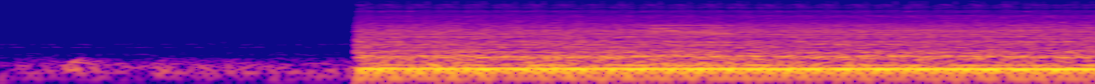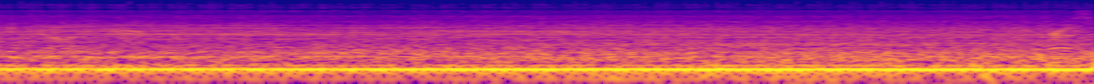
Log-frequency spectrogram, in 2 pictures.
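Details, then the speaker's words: GM Suburban, AC compressor clutch intermittently not working, started after adjusting the clutch air gap: quiet, then the engine catches and settles into a steady, even idle with a firm low hum as the compressor engages normally. "I think I'm gonna go ahead and just crank it up and we'll make sure the compressor kicks on"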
